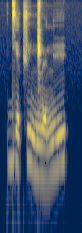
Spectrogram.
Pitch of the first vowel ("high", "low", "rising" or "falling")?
falling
